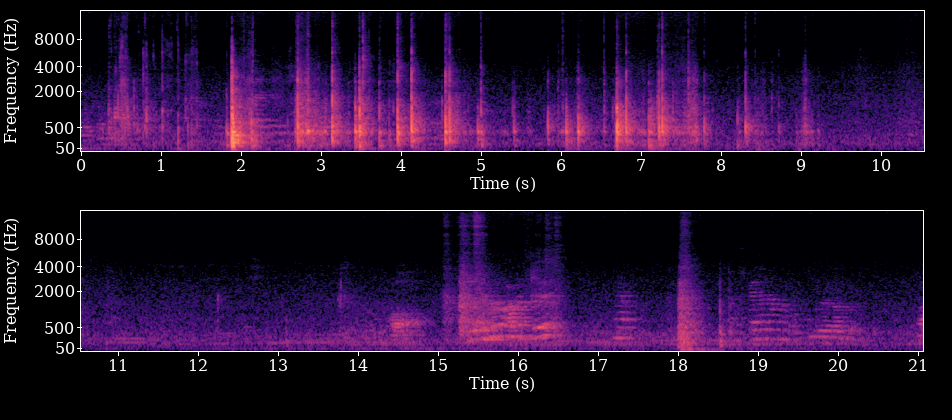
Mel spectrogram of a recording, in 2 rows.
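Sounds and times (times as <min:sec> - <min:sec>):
slime squishing: 0:00.3 - 0:05.1.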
